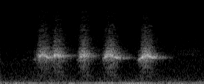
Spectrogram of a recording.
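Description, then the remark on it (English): A sharp whistle in four short, quick bursts, each note clear and slightly bending, over a low background rumble with no talking; a thieves' cant whistle signal whose short form means parley. “which is not just a whistle to you because you speak thieves' cant.”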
